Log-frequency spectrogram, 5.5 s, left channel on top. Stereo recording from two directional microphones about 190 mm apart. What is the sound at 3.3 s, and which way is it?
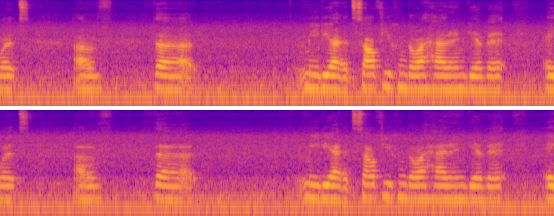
Speech, 25° left (ahead or behind).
